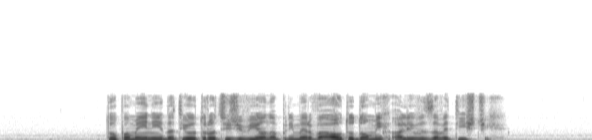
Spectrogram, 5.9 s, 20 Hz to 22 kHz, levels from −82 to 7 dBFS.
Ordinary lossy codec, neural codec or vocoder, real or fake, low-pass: none; none; real; 7.2 kHz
